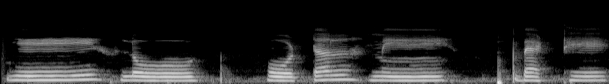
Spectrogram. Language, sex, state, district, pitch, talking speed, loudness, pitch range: Hindi, female, Punjab, Fazilka, 190 Hz, 50 wpm, -16 LUFS, 180-200 Hz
